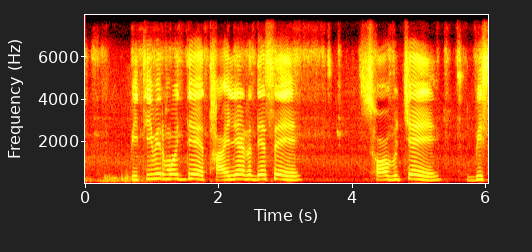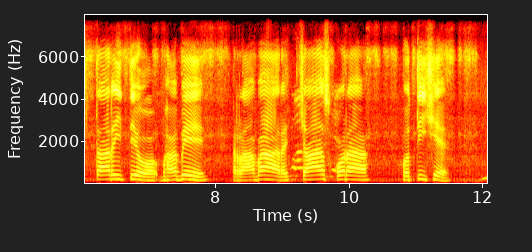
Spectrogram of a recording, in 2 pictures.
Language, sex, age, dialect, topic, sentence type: Bengali, male, 18-24, Western, agriculture, statement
